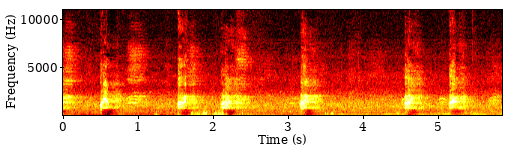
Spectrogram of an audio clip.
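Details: Male Australian Terrier barking in short, sharp, repeated bursts, six loud barks spread unevenly over about six seconds, with quiet indoor background between them.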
